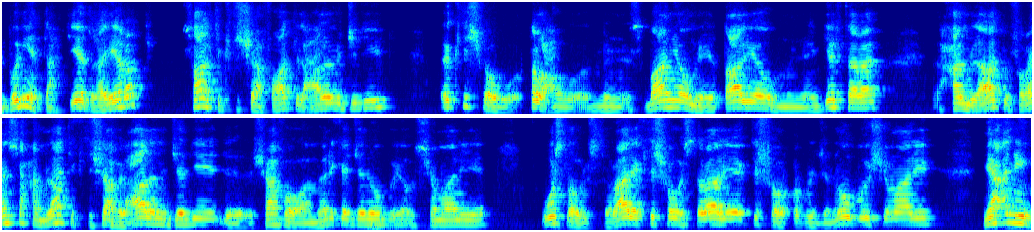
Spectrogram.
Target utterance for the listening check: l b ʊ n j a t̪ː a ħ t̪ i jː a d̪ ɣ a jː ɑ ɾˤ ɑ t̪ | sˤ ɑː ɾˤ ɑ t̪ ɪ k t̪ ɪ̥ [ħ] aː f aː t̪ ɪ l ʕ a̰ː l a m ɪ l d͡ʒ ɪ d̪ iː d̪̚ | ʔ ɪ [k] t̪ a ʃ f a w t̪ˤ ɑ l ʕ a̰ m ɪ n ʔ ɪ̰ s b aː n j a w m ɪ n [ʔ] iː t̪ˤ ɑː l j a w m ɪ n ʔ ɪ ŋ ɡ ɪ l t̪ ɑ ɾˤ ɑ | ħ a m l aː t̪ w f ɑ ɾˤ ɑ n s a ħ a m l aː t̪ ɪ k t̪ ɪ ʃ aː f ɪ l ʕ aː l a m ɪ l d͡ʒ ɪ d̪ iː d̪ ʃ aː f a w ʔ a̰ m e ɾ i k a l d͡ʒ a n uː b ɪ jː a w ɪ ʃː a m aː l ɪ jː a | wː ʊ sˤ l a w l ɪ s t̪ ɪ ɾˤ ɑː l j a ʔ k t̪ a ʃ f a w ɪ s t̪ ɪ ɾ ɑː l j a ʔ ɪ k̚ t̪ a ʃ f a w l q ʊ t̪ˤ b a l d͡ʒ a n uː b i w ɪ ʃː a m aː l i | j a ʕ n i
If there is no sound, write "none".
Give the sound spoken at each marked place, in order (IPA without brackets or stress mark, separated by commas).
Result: ʃ, k, ʔ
